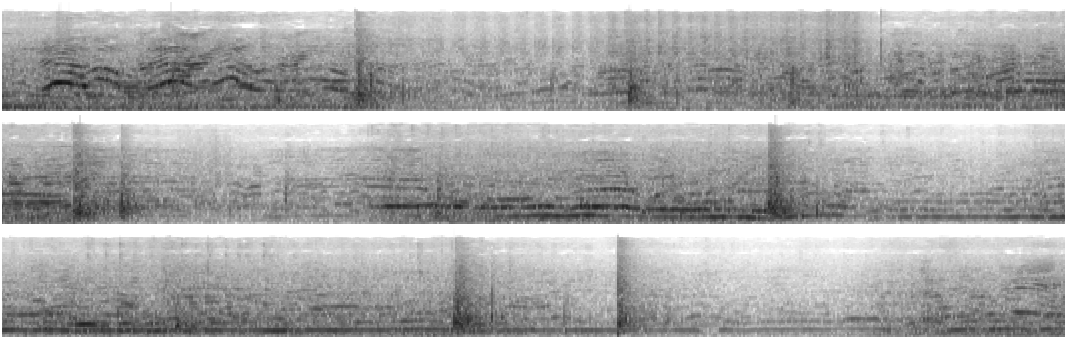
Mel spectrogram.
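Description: A crowd of women and girls sings and chants loudly nearby.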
